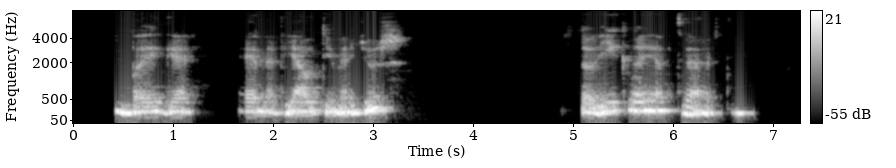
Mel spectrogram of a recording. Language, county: Lithuanian, Utena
